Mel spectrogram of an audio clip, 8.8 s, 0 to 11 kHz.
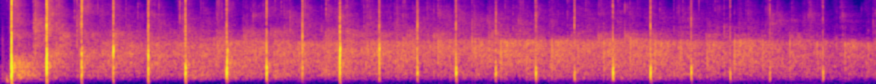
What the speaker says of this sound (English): Please join me in a warm round of applause for the class of 2021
